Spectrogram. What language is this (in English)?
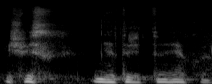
Lithuanian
